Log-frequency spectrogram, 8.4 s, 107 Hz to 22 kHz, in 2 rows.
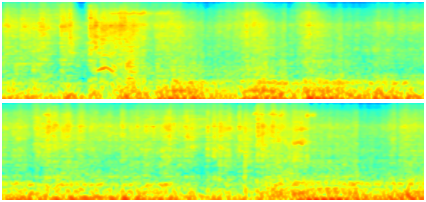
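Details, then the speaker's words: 1975 Chevy Monza 2+2 with 350 small-block V8 swap, sat about 20 years, after new distributor fitted: loud, lumpy idle on its own, rising and falling cleanly with throttle blips; normal idle and revving. "Brother! This thing is rowdy. I got all kinds of stuff in my eyes."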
